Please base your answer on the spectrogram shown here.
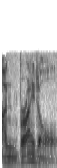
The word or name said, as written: unbridle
